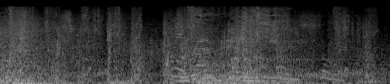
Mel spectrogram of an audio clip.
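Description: Video game spell effects burst and crackle during a fight.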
